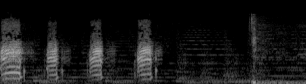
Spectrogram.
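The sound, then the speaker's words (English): Four loud, nasal duck quacks in a steady, evenly spaced rhythm, followed by a brief pause and a short rough burst of noise. “Anyway, we just sit in the back and eat bananas and make this thing duck noise.”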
